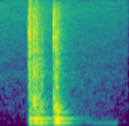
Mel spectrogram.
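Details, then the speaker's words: Girl with Tourette syndrome demonstrating a sudden table-pounding motor tic: two solid, huge, heavy table pounds. "I was sitting at the table with my family and some semi-strangers and all of a sudden there is a speech going on and my Tourette's without a monetary urge pounds on the table like that"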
